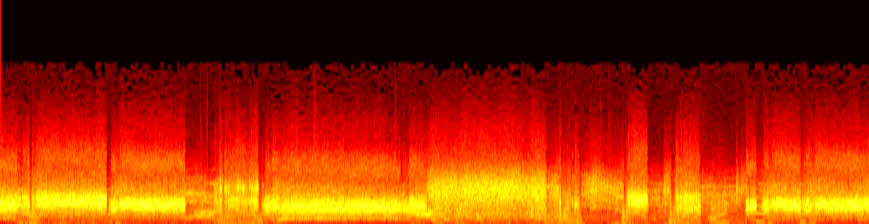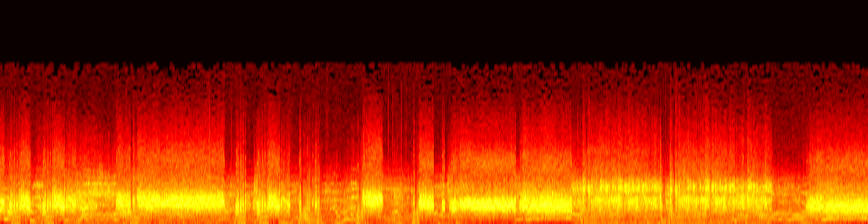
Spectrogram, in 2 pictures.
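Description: A man grunts while fighting.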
